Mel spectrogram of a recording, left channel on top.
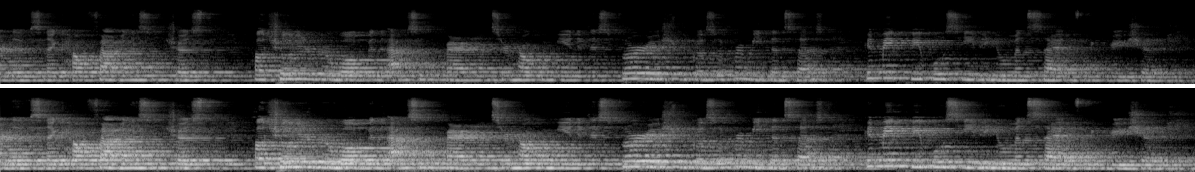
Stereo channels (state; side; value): quieter; left; 10.3 dB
